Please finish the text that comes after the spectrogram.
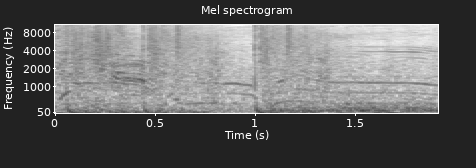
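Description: A burst of rapid gunfire crackles sharply, followed by a brief pause and another shot, loud and close, in the game Bioshock Infinite.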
